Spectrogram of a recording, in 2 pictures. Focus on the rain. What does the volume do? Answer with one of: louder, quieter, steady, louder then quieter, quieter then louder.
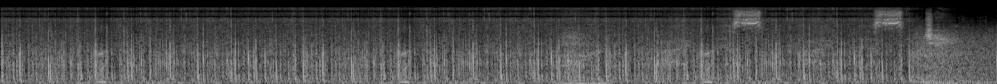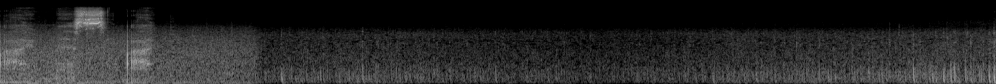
quieter.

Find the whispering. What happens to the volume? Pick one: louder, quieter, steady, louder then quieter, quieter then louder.
louder.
